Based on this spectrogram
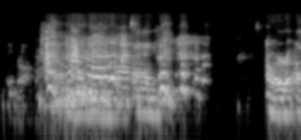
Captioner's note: audience laughing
